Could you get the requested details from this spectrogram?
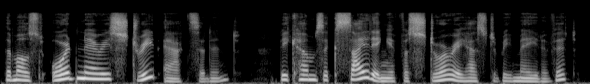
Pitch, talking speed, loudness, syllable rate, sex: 195 Hz, 160 wpm, -18 LUFS, 4.9 syllables/s, female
